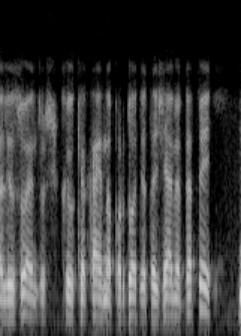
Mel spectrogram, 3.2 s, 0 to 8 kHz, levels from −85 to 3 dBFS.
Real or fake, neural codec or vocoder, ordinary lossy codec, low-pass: real; none; Opus, 64 kbps; 7.2 kHz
